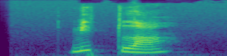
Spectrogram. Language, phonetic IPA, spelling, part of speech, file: Russian, [mʲɪtˈɫa], метла, noun, Ru-метла.ogg
- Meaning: broom, besom (verbal noun of мести́ (mestí) (nomen instrumenti))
